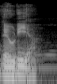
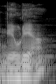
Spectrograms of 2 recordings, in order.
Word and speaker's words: geuria: En batúa sería geurea, que quiere decir nuestro, y en vizcaíno se dice geuria.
